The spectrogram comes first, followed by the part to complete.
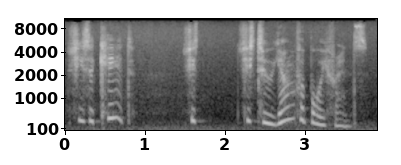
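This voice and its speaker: High-voiced, tearful mother. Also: very animated, slow pace, heavily acted, low-quality recording. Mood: anxious, defensive. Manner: hesitant, emotional, breathless pleading. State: distressed, tearful. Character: anxious, tearful middle-class mother, fretful and protective. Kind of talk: radio crime drama acting.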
